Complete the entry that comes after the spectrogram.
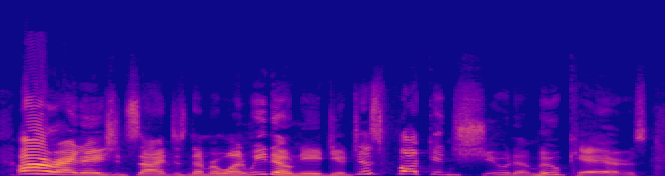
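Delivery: loud, careless order to get rid of him; mock dismissive shout. Filmmakers loudly dismissing the scientist, mock shout. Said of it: "It's like".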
